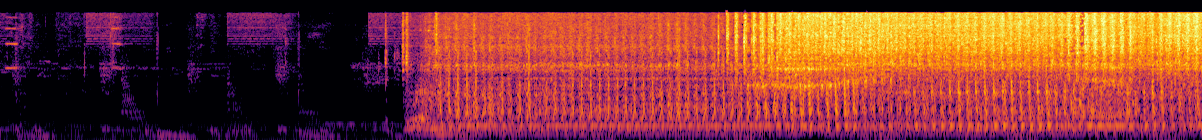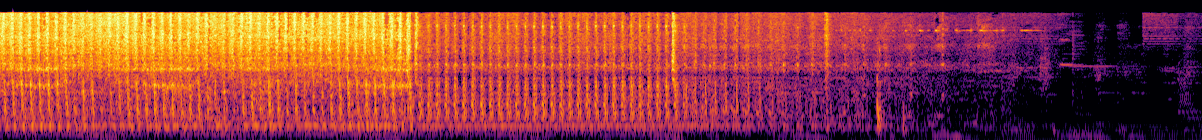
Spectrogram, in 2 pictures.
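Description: Drill press starting up about two seconds in and running with a steady hum, spinning a homemade sanding drum of sandpaper wrapped round a dowel. From about three and a half to eight seconds a wooden block's inside curve is pressed against the drum, adding a loud hiss of sanding. The motor then winds down over a few seconds, with background music throughout.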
